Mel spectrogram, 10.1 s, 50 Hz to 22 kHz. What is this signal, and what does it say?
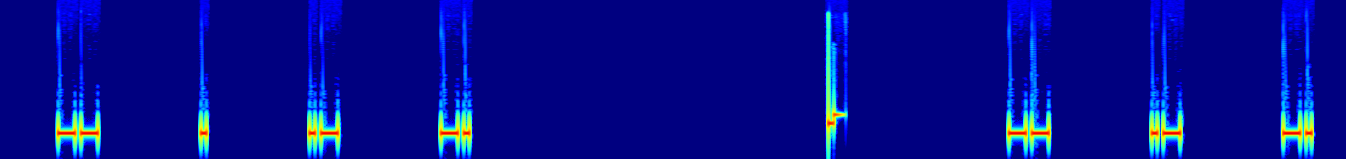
Morse code, heard as a keyed tone, about 28 wpm, spaced as for 10 wpm, 700 Hz. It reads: MEAN MAN
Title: 6x Character Spacing - Top 200 Words - 28wpm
